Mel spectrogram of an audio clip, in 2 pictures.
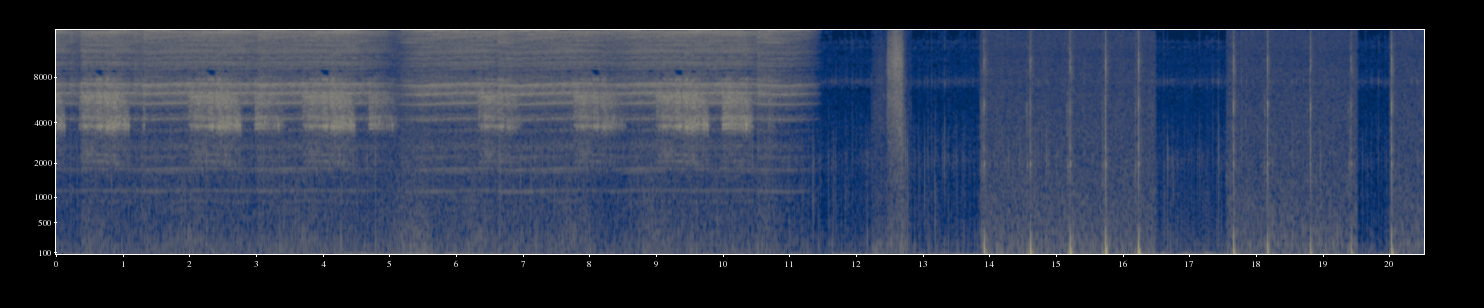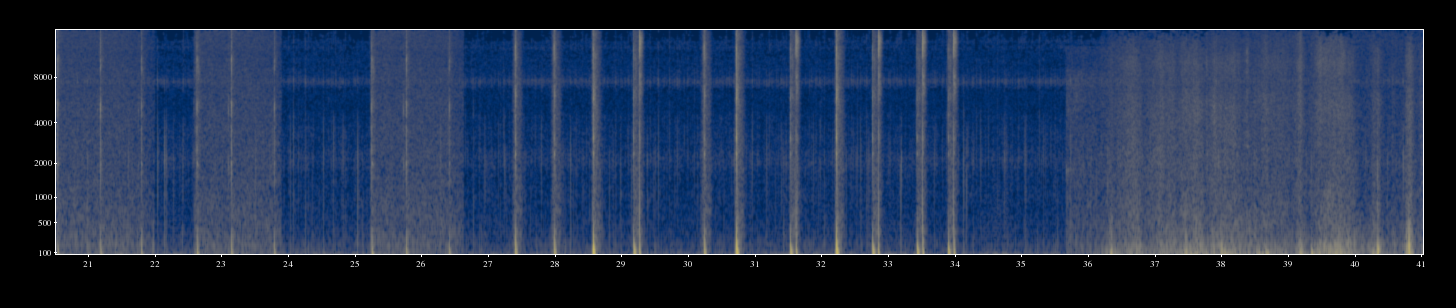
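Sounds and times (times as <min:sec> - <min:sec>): nail nippers clicking: 0:31.6 - 0:34.1.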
